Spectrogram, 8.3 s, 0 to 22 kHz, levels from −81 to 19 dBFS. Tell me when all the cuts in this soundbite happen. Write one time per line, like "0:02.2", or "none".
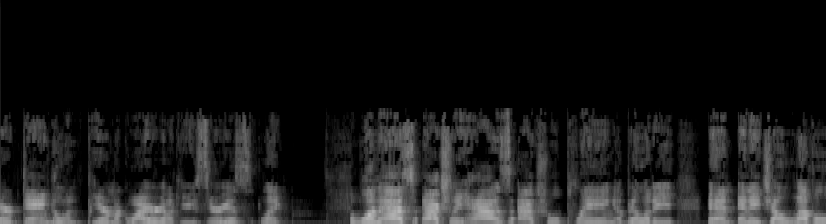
0:03.5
